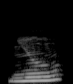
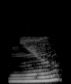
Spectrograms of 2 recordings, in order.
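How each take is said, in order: The two takes are said the same way.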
